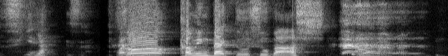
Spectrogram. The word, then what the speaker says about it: Subhas: it's a silent H and a missing H. Oh, wait. He's got one H there that is silent, and then the one that should be sounded It's is missing. not there. Yes. Just move the H, right? Yeah. Then that would be SUBHAS, right?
